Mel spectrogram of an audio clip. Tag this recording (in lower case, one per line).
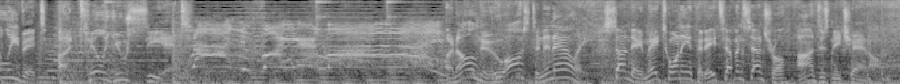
speech
music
